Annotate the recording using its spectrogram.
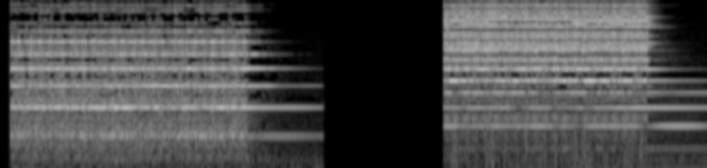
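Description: A bell ringing loudly twice, each ring about three and a half seconds long. Its tone lingers and dies away for about a second after each ring stops.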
